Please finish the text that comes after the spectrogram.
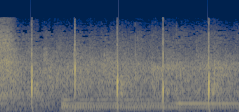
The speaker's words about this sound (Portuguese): Uma vez que estén de pé, dê um aplauso a Cristo, Ele merece, verdade?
